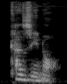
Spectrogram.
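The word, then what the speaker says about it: casinò: casino is a casino casino with an accent on the o casino but Casino in Italian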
